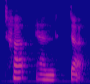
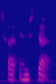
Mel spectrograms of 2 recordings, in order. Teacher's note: you should notice both of those are alveolar stops, t and d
